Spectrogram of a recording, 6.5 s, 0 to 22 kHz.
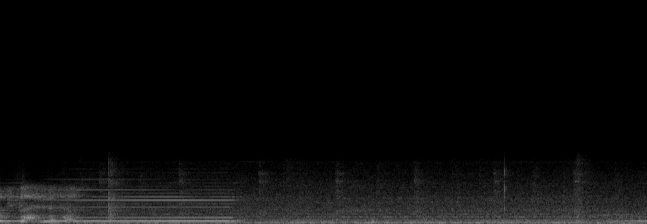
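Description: Door-closing warning signal of a Berlin U-Bahn F87 train: a steady buzzing tone held for about two and a half seconds and then cut off, with a brief voice at its start and a single knock about a second in.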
